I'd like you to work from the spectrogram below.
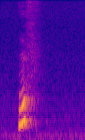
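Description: A single short bark or woof from Hope the dog, brief and fairly soft, close to the listener over a quiet room.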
